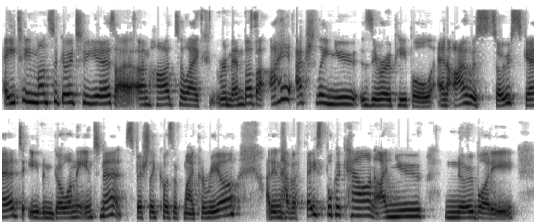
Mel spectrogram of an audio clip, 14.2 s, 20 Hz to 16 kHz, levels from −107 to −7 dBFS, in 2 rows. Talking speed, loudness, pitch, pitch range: 180 wpm, -16 LUFS, 215 Hz, 185-260 Hz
